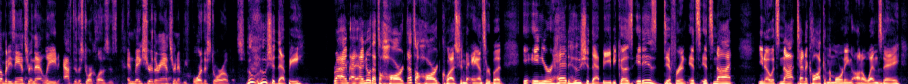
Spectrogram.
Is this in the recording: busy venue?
yes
